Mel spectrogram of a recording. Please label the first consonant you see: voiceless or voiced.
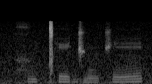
voiceless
